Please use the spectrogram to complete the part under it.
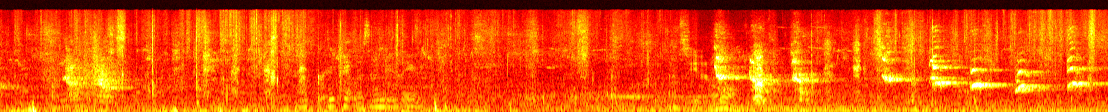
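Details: Patterdale Terrier puppies working rats in a puppy pen one evening; after murmuring voices and scuffling, a run of high, falling whining yelps comes in quick succession during the last four seconds.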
